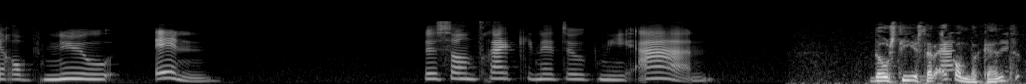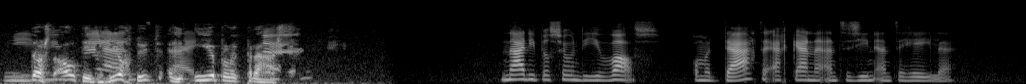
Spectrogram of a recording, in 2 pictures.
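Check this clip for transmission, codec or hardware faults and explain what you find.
Two problems stand out, both in the first 14 seconds, over audio that's been through call microphone processing with nothing above 8 kHz.

From 0.0 to 14.36 s there's a time-stretched section, running at about 0.57 times normal speed. The pitch holds, but it drags, likely because software padded it out by repeating short slices.

Then there's speech suppressed in double talk, likely from an echo canceller that couldn't tell the talker from the far side and ducked both. The voice drops by about 30 dB at 9.14–10.48 s, 11.94–12.29 s and 12.49–13.55 s, and by about 10 dB at 10.87–11.78 s, dipping and breaking up in patches.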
